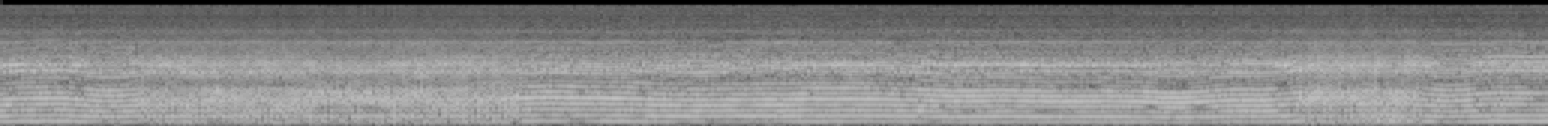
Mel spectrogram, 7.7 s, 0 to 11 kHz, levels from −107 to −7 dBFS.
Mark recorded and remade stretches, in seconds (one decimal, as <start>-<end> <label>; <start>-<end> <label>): 0.0-0.7 recorded; 0.7-2.6 remade; 2.6-6.5 recorded; 6.5-7.1 remade; 7.1-7.7 recorded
